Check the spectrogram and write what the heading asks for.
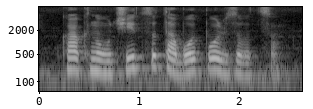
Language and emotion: Russian, neutral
